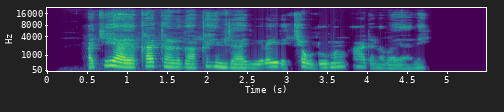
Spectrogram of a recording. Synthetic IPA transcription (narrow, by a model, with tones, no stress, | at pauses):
ʔa˨kʲɪ˦jaː˨ja˦kʰaː˦tɐ˨nɽɪ˦ɡaː˨kɐ˦hɪ˨nd͡ʒaː˨niː˨ɾa˦jda˨kʲa˦˨wdoː˨mɪ˦ŋʔaː˦dɐ˨na˨bɐ˨jaː˨na˦j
